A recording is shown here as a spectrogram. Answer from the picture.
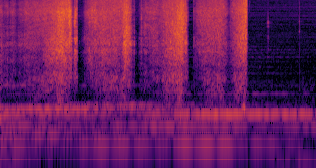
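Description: Writing strokes scratching across a paper scroll: four long scrapes of about a second each, ending about five seconds in, over a soft steady ambient music drone.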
